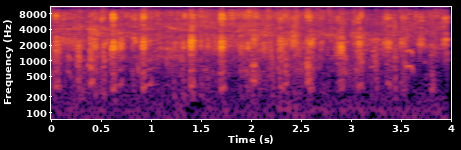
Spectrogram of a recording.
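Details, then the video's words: Duck quacks ring out as loud, harsh, clipped notes, about three per second in an uneven rhythm, over chirping birds and a faint low hum. "Duck Quack Sound Effect with Birds Chirping for Relaxation"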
